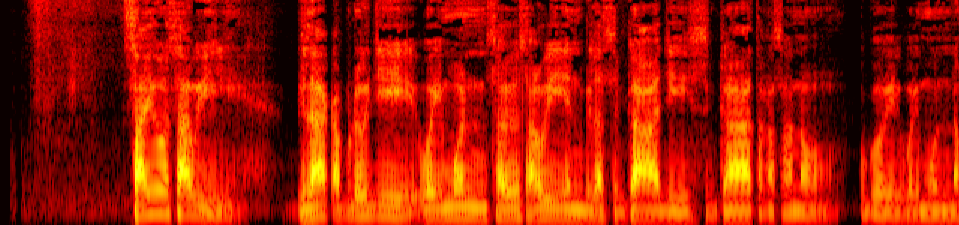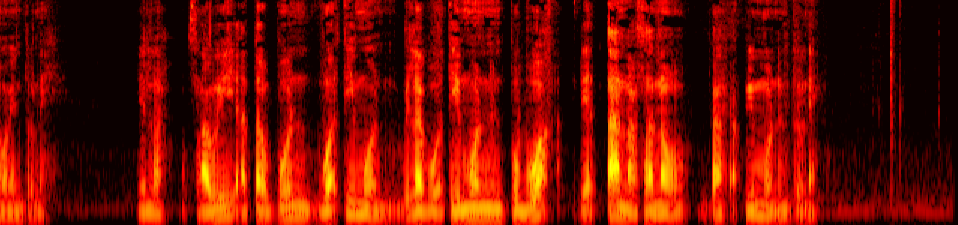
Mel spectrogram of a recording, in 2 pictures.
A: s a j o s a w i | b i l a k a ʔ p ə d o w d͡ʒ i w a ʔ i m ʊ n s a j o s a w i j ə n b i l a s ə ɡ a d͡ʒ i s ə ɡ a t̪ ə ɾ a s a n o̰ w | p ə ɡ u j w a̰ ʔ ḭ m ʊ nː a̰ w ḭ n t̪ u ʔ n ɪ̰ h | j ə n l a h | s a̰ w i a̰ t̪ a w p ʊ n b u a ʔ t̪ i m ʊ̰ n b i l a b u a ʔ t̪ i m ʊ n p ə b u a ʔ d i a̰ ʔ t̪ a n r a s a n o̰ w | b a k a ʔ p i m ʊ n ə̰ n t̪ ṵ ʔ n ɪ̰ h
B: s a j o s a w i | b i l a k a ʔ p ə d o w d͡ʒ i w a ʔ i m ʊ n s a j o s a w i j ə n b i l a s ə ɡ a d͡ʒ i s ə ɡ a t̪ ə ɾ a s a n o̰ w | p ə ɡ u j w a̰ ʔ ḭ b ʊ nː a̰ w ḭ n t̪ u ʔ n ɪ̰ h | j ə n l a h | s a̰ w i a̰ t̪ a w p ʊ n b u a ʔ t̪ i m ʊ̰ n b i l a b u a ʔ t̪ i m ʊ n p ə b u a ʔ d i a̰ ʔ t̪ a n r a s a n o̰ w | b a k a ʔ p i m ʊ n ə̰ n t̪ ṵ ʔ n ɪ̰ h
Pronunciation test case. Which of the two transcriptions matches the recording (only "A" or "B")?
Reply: A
